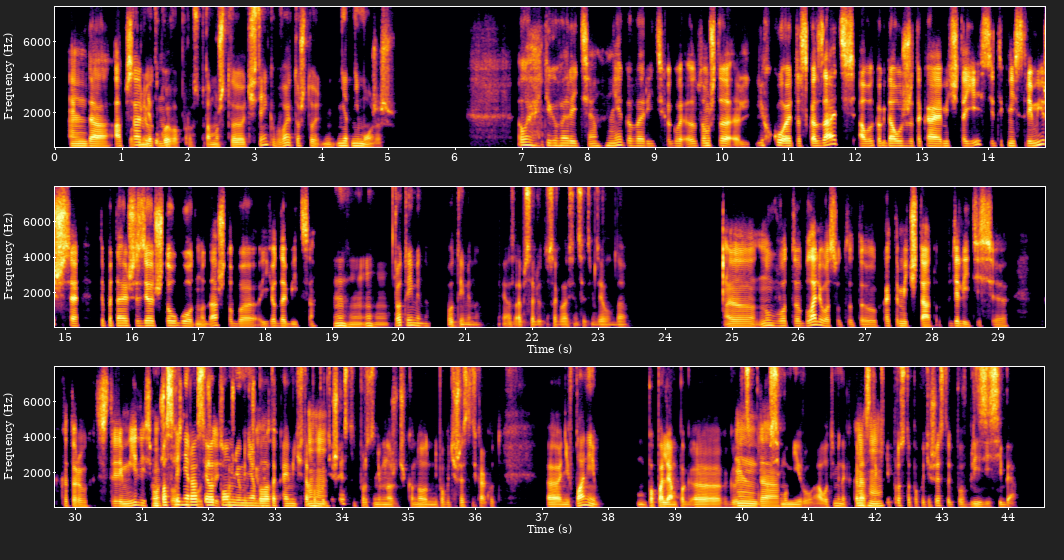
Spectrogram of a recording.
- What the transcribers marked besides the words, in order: tapping
- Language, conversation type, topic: Russian, unstructured, Почему, по-вашему, мечты так важны для нас?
